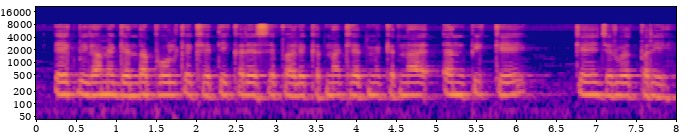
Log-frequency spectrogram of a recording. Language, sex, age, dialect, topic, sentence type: Magahi, male, 25-30, Western, agriculture, question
